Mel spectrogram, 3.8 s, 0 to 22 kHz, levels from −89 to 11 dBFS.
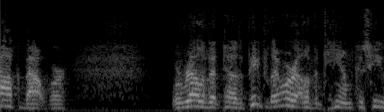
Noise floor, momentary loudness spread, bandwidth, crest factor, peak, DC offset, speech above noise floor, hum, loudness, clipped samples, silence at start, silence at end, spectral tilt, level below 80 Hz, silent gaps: -65 dBFS; 22 LU; 16 kHz; 20 dB; -20 dBFS; under 0.1%; 26 dB; none; -39 LUFS; under 0.1%; 0 s; 0 s; -5 dB/octave; -78 dBFS; none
